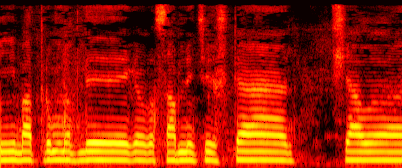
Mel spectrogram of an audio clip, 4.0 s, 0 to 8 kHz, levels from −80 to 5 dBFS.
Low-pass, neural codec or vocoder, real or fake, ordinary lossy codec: 7.2 kHz; codec, 44.1 kHz, 7.8 kbps, Pupu-Codec; fake; MP3, 32 kbps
